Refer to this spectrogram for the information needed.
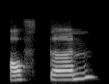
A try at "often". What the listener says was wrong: You shouldn't say often. Often without T. No, again, often without T. The pronunciation is often without T.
